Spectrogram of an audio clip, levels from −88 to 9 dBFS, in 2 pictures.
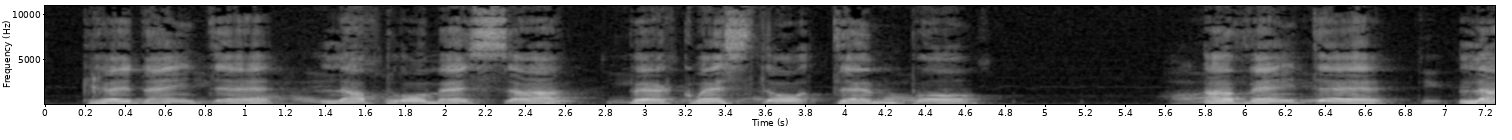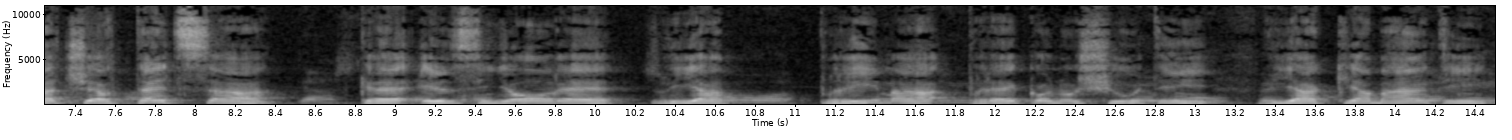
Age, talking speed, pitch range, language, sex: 50-69, 80 wpm, 185-210 Hz, Italian, male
